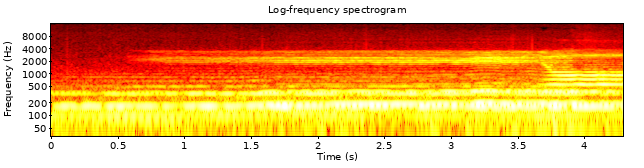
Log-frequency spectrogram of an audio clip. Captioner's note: chanting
